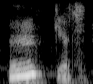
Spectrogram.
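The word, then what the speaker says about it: Giertz: So as much as Bob wants me to talk about, how do you pronounce it? Simone Gertz? Gertz? Gertz.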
